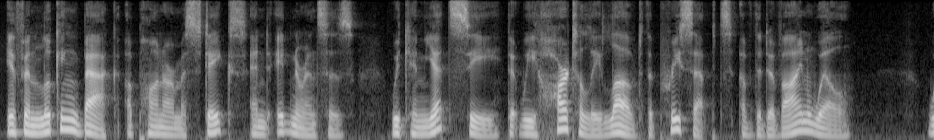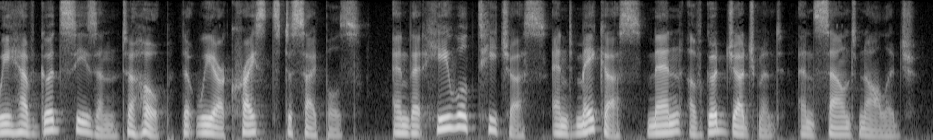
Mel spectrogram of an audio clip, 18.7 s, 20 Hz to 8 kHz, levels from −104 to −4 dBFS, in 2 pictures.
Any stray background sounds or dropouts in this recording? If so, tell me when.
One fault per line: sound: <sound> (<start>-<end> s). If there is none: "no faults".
no faults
